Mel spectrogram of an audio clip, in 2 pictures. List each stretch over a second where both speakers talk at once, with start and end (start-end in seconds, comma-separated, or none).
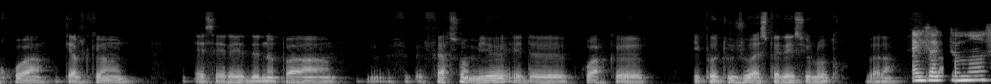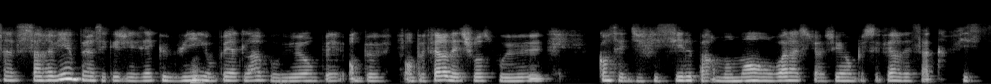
none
